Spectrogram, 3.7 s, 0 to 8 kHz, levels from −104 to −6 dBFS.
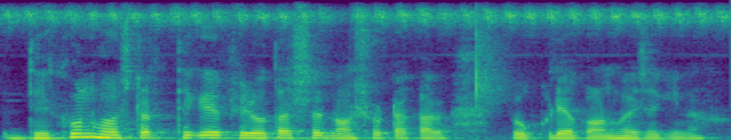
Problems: constant background noise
